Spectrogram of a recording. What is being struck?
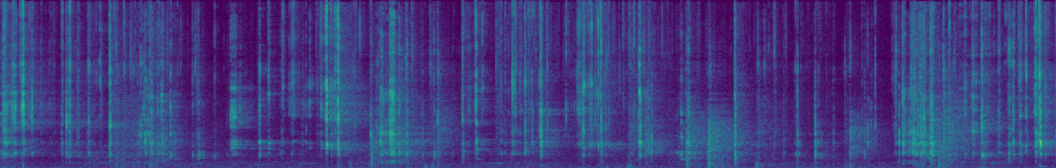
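Bar soap scraped with a blade.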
